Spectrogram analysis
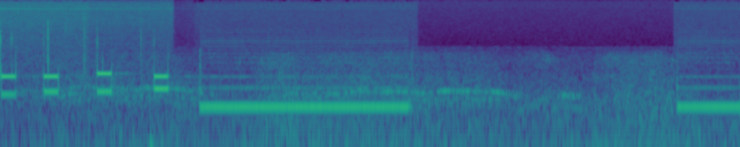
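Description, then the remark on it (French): A quick run of four beeping telephone keypad tones as someone dials a friend, followed by a long, steady ringing tone that stops, then starts again after a pause. Clear, with no voices. “Ouais, j'appelle un ami à moi.”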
